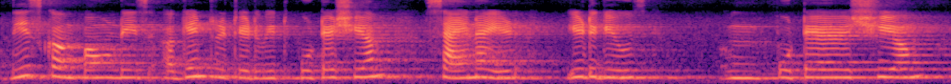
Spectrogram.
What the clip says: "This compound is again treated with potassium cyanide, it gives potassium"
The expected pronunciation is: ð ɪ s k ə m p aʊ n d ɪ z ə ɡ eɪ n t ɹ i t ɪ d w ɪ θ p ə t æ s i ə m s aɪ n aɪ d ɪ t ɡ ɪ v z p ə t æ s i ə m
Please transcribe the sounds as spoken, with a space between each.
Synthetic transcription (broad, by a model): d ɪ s k ə m p aʊ n d ɪ z ə ɡ eɪ n t ɹ i t ɪ d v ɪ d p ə t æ ʃ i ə m s aɪ n aɪ d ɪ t ɡ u z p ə t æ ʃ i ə m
